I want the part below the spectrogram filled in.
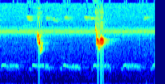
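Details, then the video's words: Northern grey-headed sparrow: two quick, high chirps dropping in pitch, about a second apart, the second louder, with a continuous thin whine and soft low tones behind. "Northern Grey-Headed Sparrow Serenade"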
